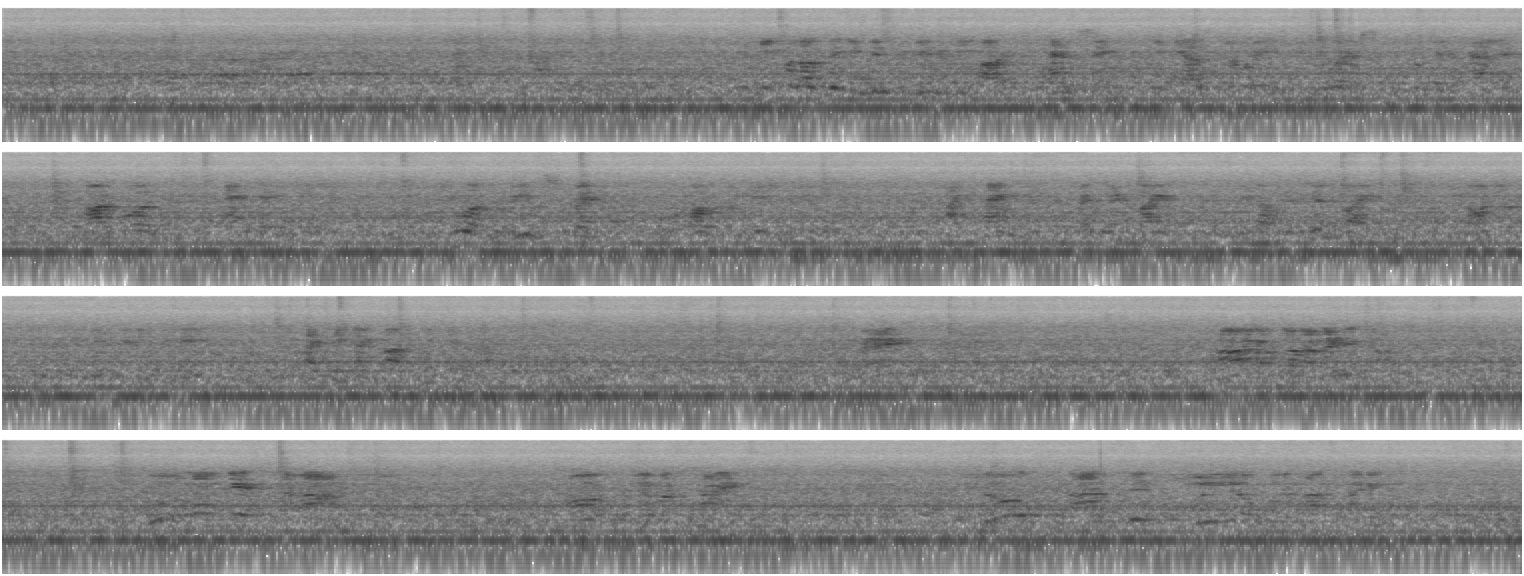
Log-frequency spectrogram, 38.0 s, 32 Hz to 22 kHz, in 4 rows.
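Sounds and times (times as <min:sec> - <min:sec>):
steady low hum: 0:00.0 - 0:38.0
voices calling out: 0:00.7 - 0:22.4.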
